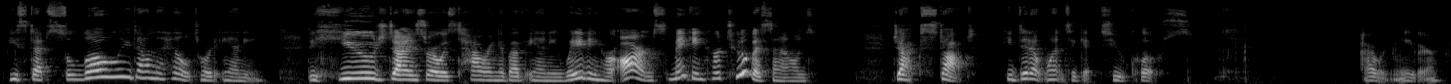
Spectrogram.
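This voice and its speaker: A woman reads a children's chapter book aloud in a medium-pitched voice, telling the story dramatically and with lots of animation and deliberate emphasis.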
